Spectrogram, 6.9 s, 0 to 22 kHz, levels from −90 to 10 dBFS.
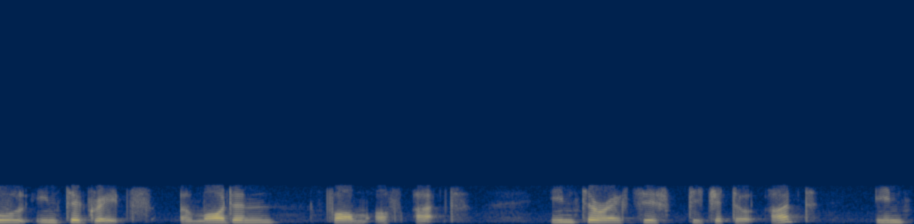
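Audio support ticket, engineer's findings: Nothing stood out on listening to the speech, which comes through the G.711 telephone path with its usual narrow line band and nothing audible above about 3.8 kHz.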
